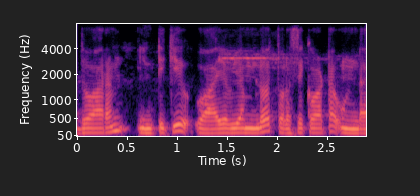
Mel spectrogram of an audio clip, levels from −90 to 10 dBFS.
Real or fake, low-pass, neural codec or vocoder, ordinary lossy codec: real; 7.2 kHz; none; Opus, 16 kbps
